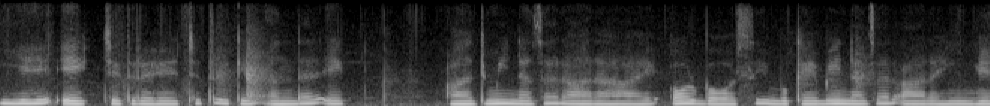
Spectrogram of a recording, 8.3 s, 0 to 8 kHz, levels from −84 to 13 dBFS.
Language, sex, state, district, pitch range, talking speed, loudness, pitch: Hindi, female, Madhya Pradesh, Bhopal, 205-240 Hz, 160 wpm, -16 LUFS, 215 Hz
